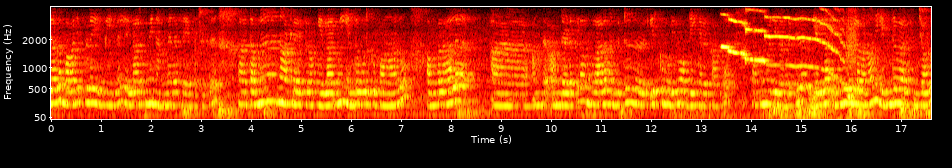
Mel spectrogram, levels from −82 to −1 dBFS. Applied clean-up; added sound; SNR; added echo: none; Squeak; -3 dB; reverberation time 1.0 s.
